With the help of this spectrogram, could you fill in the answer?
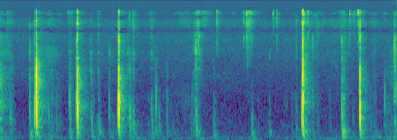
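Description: Fingertips repeatedly press and pop the hollow bubbles of a flat, square, rainbow silicone pop-it fidget toy lying on a dark table. Five louder pops stand out among quieter ones at an irregular pace. Each is a short, dry, mid-pitched pop with almost no ring.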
